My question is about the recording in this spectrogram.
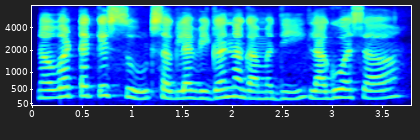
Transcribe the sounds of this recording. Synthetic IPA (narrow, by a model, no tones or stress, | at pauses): nəʋəʈːəkːesuːʈsəɡɭjaʋiɡənːəɡãməd̪ʱːilaɡuəsa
